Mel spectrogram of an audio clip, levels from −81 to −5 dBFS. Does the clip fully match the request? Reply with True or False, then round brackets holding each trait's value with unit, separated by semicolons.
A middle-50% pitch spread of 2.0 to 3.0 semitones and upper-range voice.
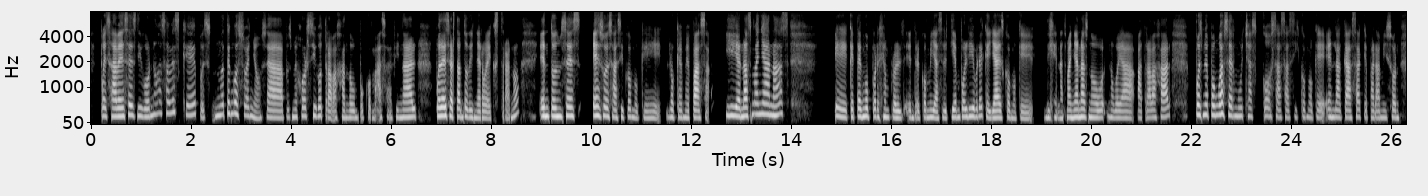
False (3.4 semitones; 200 Hz)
